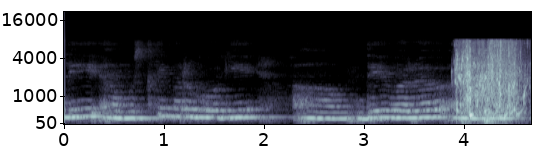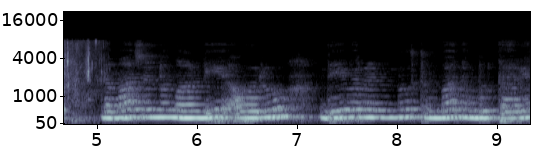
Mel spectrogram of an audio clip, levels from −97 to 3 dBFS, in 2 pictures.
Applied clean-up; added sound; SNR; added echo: none; Splash, splatter; -4 dB; reverberation time 0.9 s.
